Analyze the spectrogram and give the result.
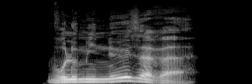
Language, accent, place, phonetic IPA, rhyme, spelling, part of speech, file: German, Germany, Berlin, [volumiˈnøːzəʁə], -øːzəʁə, voluminösere, adjective, De-voluminösere.ogg
- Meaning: inflection of voluminös: 1. strong/mixed nominative/accusative feminine singular comparative degree 2. strong nominative/accusative plural comparative degree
